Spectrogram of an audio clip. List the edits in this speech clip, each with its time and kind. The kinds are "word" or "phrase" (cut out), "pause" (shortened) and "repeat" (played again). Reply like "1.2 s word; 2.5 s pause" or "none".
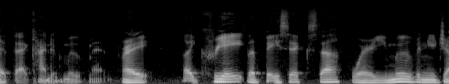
2.4 s word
